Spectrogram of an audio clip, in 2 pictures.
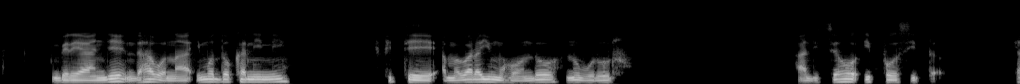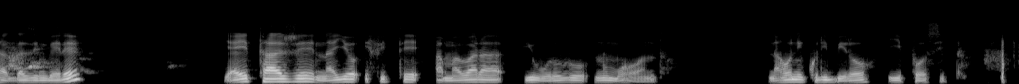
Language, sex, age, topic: Kinyarwanda, male, 25-35, finance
